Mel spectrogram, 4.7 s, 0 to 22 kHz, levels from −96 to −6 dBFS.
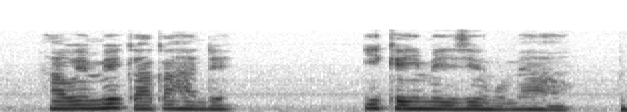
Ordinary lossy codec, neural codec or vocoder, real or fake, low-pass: none; none; real; 7.2 kHz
